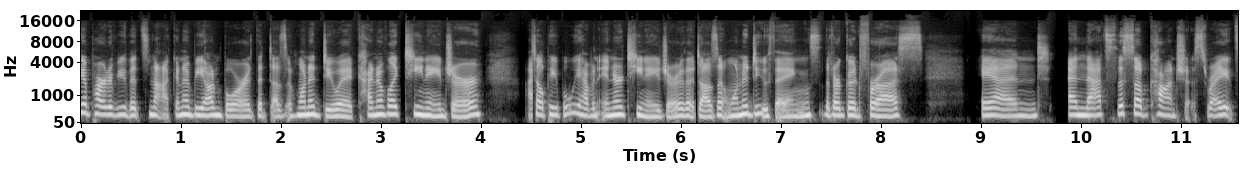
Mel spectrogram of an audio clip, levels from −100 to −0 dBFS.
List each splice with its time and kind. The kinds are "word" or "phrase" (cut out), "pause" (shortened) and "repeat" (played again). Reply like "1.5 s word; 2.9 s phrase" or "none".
3.2 s word; 4.5 s word; 6.1 s word; 9.7 s pause

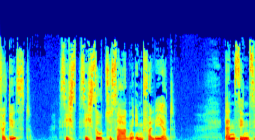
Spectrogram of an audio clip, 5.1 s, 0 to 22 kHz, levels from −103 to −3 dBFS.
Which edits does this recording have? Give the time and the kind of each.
1.5 s repeat; 2.9 s word

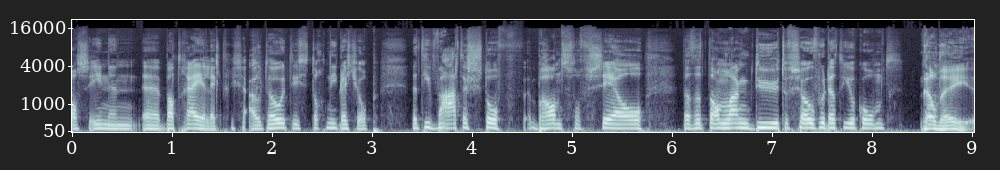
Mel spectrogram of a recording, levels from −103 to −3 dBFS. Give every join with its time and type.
2.7 s word; 7.8 s word

